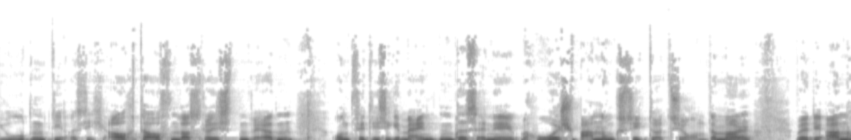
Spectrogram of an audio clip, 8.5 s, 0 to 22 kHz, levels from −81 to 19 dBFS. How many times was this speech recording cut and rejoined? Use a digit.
3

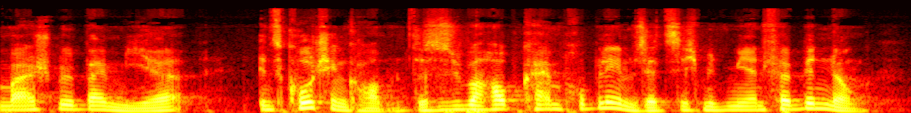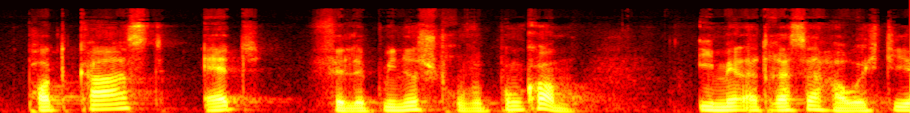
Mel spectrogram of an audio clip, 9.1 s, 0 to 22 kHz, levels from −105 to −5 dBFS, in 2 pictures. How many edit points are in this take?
0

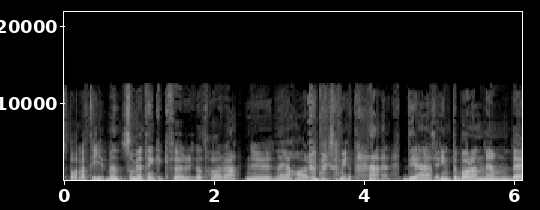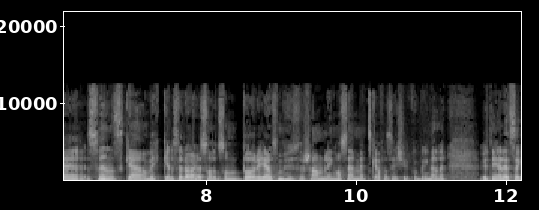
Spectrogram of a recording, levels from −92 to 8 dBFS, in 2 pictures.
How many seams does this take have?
8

